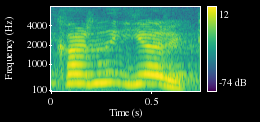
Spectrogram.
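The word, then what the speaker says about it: karnıyarık: In Turkey you say karnı yarık.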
